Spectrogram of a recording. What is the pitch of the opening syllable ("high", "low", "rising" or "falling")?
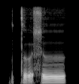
low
